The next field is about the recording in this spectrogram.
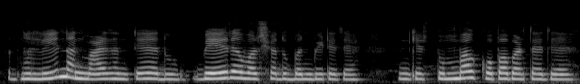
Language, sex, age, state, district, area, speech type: Kannada, female, 18-30, Karnataka, Bangalore Rural, urban, spontaneous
